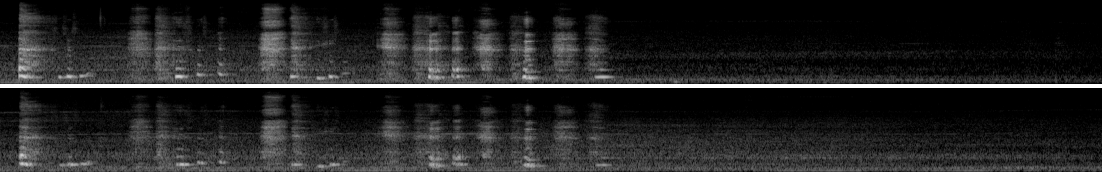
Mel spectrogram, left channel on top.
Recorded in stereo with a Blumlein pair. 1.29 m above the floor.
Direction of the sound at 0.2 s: 35° left.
